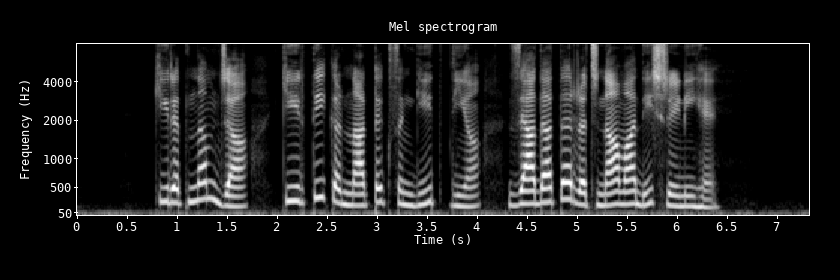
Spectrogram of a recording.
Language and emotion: Punjabi, neutral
